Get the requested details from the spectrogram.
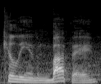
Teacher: in English starting a word with an m and a b next to each other is just not done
